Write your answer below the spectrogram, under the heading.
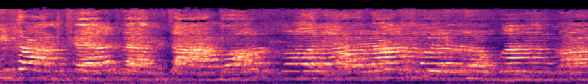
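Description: A group of young kindergarten children singing a song together in unison.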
